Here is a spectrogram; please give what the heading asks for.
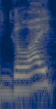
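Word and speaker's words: Gleick: butterfly effect and so here it is James gleich I know that corrected pronunciation in his book Kaos explains the butterfly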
